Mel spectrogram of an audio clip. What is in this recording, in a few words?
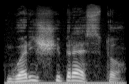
get well soon, italian; Guarisci presto!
